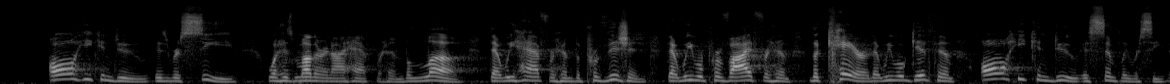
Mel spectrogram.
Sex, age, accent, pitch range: male, 30-49, American, 145-195 Hz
